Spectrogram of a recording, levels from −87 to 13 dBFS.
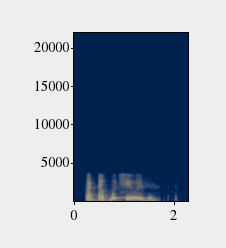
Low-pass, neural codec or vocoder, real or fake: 3.6 kHz; vocoder, 44.1 kHz, 128 mel bands every 512 samples, BigVGAN v2; fake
